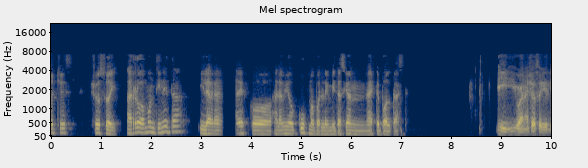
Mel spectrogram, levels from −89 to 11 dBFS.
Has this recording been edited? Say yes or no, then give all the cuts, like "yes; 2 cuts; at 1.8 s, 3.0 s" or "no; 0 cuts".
yes; 2 cuts; at 1.4 s, 4.4 s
